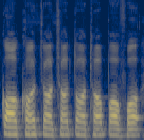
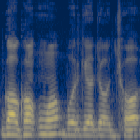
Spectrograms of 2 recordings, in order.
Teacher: কিছু ব্যঞ্জন উচ্চারণে স্বরতন্ত্র কম্পিত হয়, এগুলো হলো ঘোষ, এবং কিছুর ক্ষেত্রে স্বরতন্ত্র কম্পিত হয় না, সেগুলোকে বলা হয় অঘোষ।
